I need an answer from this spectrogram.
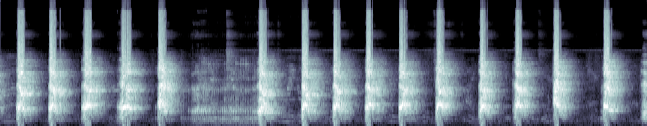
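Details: Steady run of hoarse, mid-pitched barks from Tula the bulldog, about one per second, broken by a brief low grumbling growl around four seconds.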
